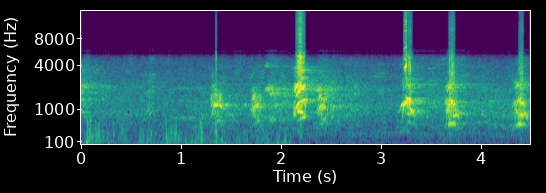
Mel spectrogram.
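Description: A dog barking: a run of short barks, several in a row about half a second apart.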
